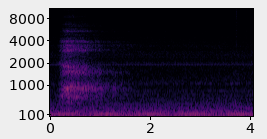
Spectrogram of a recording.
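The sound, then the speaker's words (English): Deep breath let out slowly during a guided relaxation: one soft, airy breath near the start that fades within about a second, leaving a steady low hum. “And one last deep breath in. Hold it. This time on the exhale, relax your whole body.”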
